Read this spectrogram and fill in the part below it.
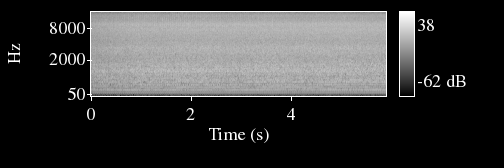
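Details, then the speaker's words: Troy-Bilt TB360 mower with a Briggs & Stratton Quantum engine, unused for 3 years and not starting, after starting fluid was sprayed into the intake and the rope pulled: a steady, busy buzz that keeps running without dying. "Fabulous. Not only did it start, it continued to run, it stayed running."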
